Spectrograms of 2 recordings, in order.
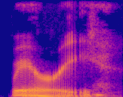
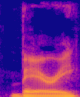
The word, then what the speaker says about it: Burry: and it's about Michael Barry Barry well it's spelled b r r y but as I remember it being pronounced it was Barry Michael burry yeah that's I'm not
